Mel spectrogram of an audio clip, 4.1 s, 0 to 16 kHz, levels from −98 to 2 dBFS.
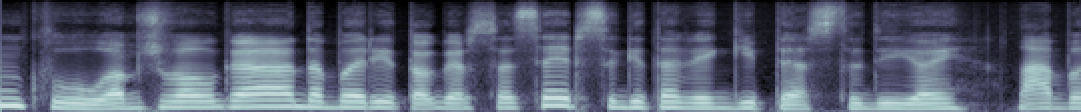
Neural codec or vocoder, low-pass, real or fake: autoencoder, 48 kHz, 32 numbers a frame, DAC-VAE, trained on Japanese speech; 14.4 kHz; fake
